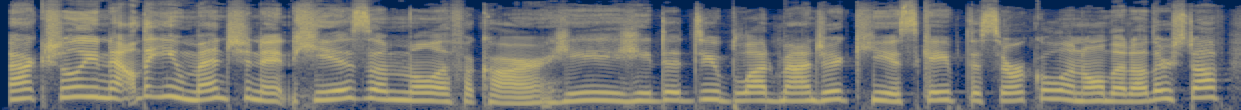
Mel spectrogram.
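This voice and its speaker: A woman's voice: fairly high pitch, fairly quick, darkish tone, no room sound, studio quality. A woman hosting a let's play, improvising role-play dialogue and commentary in an informal, conversational way.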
